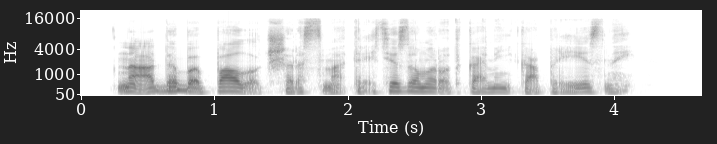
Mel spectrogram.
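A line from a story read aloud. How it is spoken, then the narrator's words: Grumbling. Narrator (Russian): заворчал, чуя, что выдал свой интерес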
